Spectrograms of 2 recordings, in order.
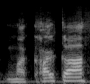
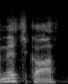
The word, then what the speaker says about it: Michkov: guy that just signed, and Makarkov or something like that. I can't pronounce it. You know how bad I am with names to begin with. Michkov? Yeah, Michkov.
